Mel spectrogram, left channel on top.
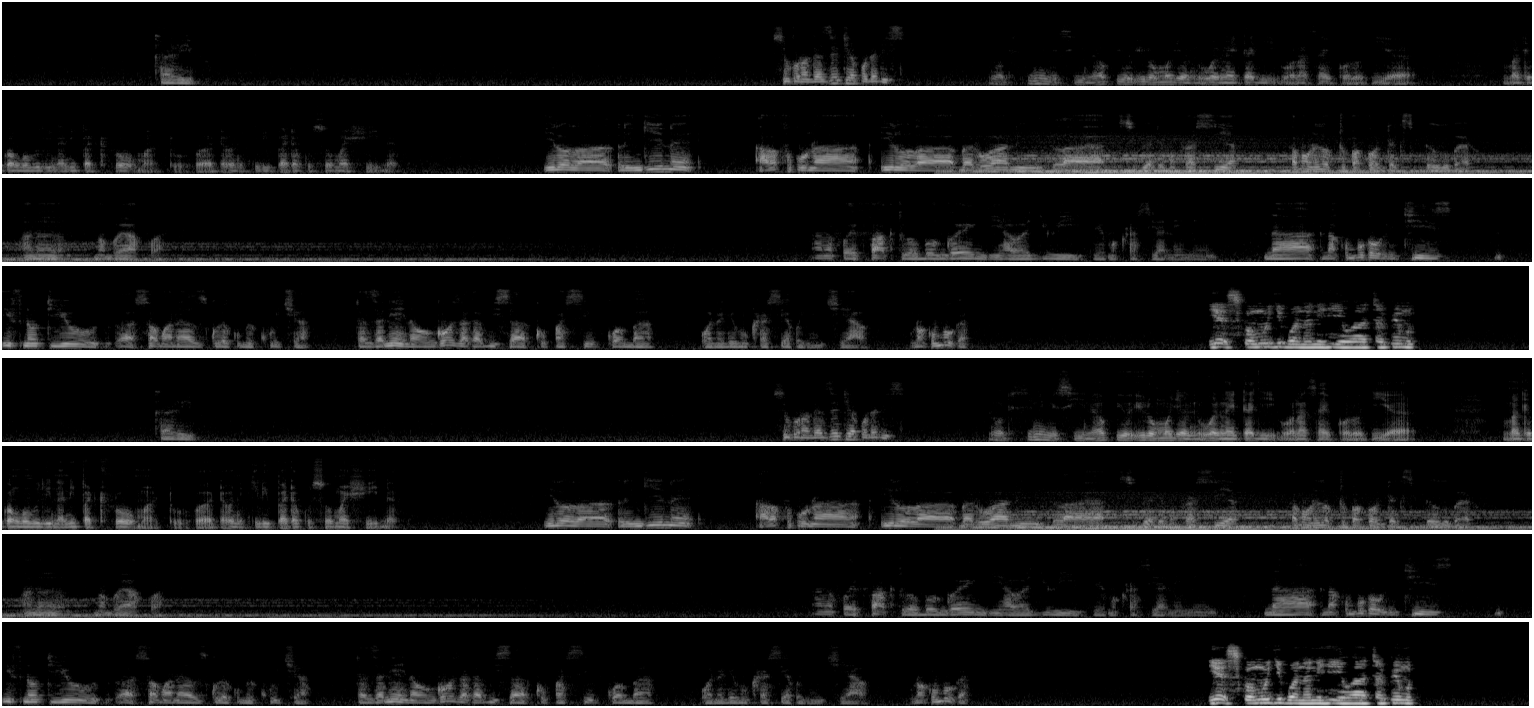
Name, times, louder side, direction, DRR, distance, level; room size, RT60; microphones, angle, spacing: voice 1, 1.5-1.9 7.7-9.0 20.7-22.2 22.8-27.7 28.2-30.0 30.8-31.2 31.5-32.2 38.7-42.7 43.2-45.1 45.9-49.0 49.4-52.4 52.9-54.5 55.0-55.6, left 2 dB, 30° left, 0.9 m, -37 dB
voice 2, 9.9-14.1 15.0-19.2, right 5 dB, 55° right, 0.4 m, -38 dB
sound 1, 24.6-35.7, left 1 dB, 10° left, 0.6 m, -39 dB
voice 3, 58.0-60.0, right 3 dB, 85° right, 0.7 m, -23 dB
5.1 x 2.0 x 2.5 m
head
